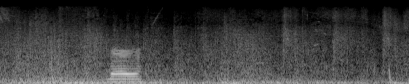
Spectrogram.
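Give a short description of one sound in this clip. Heavy explosions boom with a deep rumble.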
